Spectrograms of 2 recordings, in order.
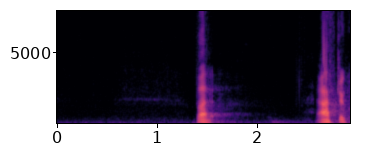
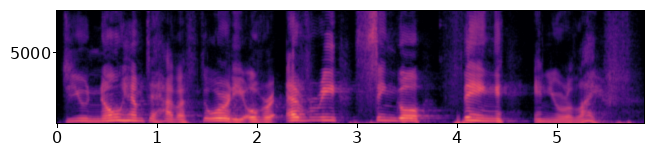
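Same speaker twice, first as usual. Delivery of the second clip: preaching at full force; 6 semitones higher, 4 dB louder than usual. Real, not acted. Repeated preaching climax.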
